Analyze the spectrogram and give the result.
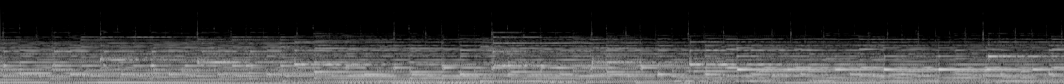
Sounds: music

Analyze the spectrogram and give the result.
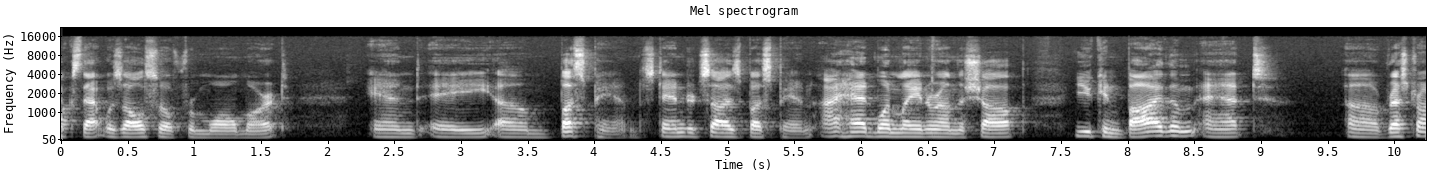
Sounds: speech

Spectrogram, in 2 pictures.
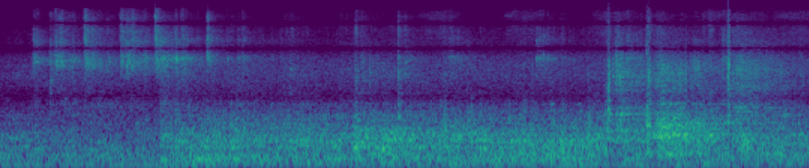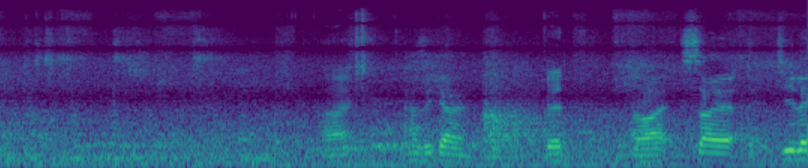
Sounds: speech

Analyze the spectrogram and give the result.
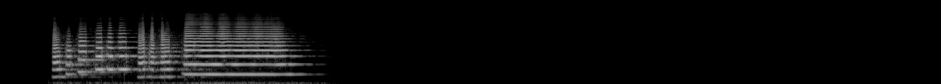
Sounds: playing bugle

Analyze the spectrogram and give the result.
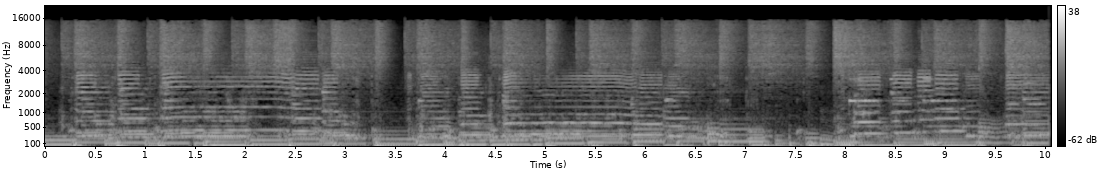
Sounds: music

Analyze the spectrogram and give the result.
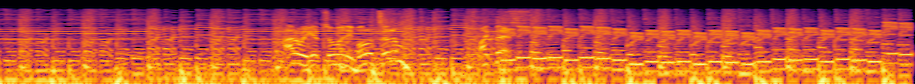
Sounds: music
speech

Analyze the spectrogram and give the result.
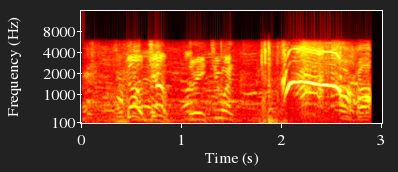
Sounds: speech

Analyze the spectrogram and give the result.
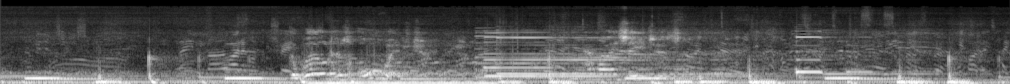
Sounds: speech
music

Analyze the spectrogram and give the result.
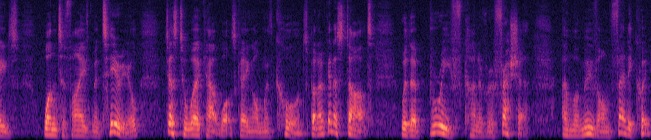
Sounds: speech

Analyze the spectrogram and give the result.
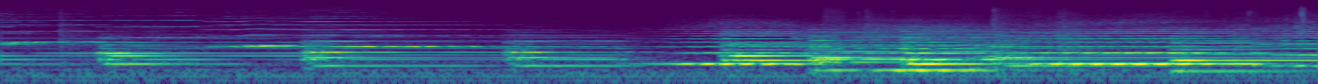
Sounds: music
musical instrument
piano
fiddle
cello
bowed string instrument

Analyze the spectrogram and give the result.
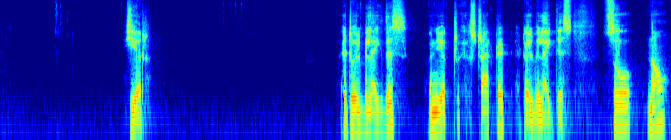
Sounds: clicking
speech

